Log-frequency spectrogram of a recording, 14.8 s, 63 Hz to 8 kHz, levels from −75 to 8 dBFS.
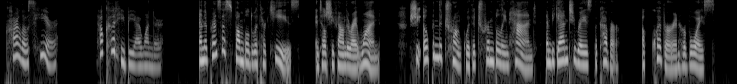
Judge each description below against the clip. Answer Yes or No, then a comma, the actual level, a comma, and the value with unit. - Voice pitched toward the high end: Yes, high, 205 Hz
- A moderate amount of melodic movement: No, wide, 5.8 semitones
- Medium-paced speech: Yes, average, 165 wpm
